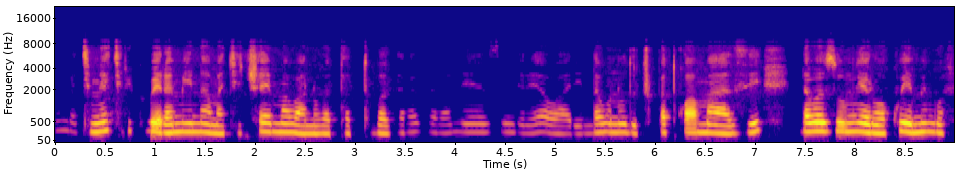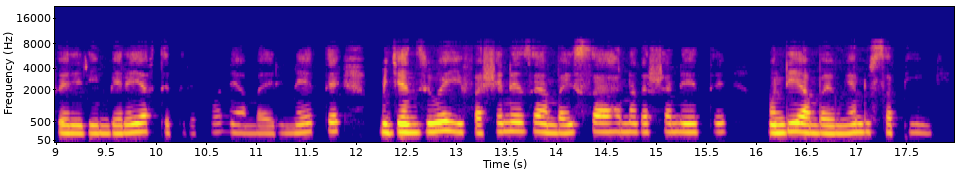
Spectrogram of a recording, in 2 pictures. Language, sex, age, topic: Kinyarwanda, female, 18-24, government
